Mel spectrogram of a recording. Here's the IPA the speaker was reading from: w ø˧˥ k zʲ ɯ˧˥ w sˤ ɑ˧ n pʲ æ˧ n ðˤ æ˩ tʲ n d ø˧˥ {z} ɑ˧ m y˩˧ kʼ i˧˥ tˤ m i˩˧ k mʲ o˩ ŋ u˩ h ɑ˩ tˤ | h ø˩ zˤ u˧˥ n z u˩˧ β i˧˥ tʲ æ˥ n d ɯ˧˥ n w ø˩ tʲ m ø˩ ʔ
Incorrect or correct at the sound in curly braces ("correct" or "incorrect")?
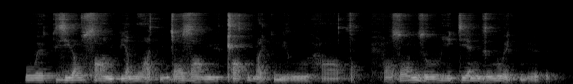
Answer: incorrect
